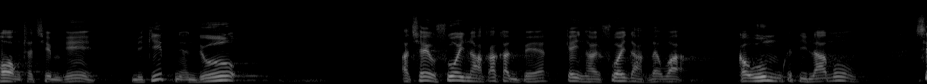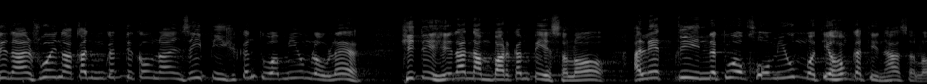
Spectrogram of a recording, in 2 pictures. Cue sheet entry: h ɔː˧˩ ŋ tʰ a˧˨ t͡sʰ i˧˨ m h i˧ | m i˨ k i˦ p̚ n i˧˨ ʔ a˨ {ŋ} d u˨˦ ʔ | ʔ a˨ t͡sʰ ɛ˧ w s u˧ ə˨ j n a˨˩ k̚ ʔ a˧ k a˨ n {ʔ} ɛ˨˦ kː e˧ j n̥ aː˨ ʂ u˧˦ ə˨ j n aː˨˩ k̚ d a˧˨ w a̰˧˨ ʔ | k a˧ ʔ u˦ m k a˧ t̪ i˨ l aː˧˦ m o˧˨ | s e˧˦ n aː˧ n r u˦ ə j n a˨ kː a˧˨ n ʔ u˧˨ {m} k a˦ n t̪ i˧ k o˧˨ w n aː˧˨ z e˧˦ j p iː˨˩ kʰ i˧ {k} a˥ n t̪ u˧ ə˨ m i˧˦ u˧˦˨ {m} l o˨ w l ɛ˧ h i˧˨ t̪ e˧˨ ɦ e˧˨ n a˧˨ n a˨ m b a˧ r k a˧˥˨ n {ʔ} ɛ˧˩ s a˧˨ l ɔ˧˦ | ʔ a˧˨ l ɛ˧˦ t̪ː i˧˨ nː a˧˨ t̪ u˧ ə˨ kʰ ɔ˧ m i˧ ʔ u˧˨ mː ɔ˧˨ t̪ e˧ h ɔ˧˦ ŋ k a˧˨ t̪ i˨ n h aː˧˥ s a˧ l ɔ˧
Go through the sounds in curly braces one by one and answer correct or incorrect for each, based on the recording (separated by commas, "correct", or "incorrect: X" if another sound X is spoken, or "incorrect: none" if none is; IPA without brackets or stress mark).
incorrect: n, incorrect: p, correct, correct, correct, incorrect: p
